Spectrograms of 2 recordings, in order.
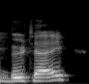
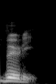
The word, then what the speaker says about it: Boutte: Like, I think Tessitore and McElroy were just wrong the whole night, because if a player plays for LSU and it's his name is spelled that way and it's been called Boutte the whole time, I'm just like, how did it all of a sudden become Booty? Like,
